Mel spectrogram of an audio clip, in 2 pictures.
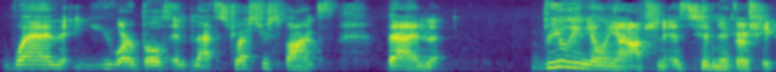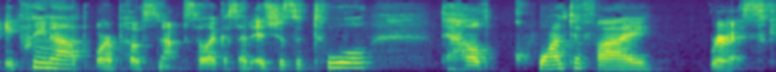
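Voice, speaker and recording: Against a quiet background, a woman with an unremarkable speaking voice talks at a medium pitch with lively intonation. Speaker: relationship coach, former divorce attorney. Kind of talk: talk to an online group.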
